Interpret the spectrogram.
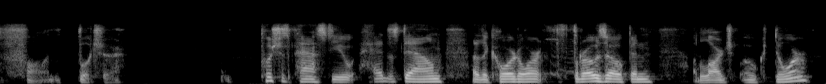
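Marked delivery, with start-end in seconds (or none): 0.0-1.2 sneering, lower and quieter. Narrator voices a man sneering at you before pushing past, sneering. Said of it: "He looks at you with a sneer".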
